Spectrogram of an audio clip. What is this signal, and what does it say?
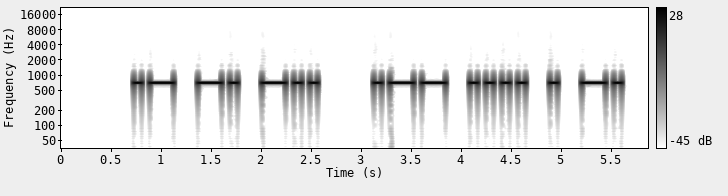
Morse code, heard as a keyed tone, about 15 wpm, 700 Hz. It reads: AND WHEN
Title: Sentences from Top 1000 Words - Review Part 2 - 15wpm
